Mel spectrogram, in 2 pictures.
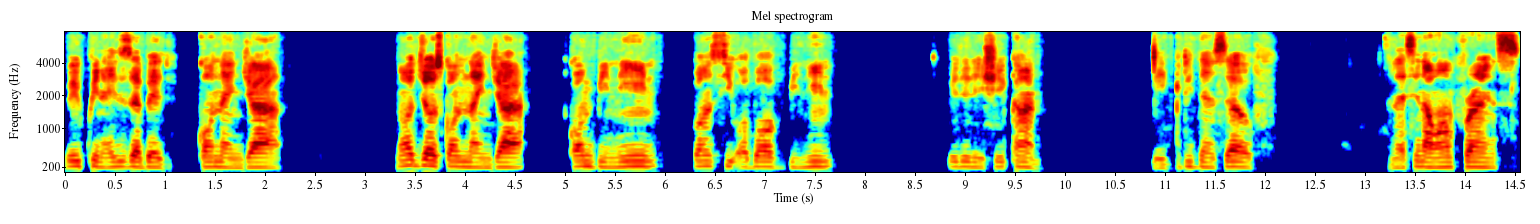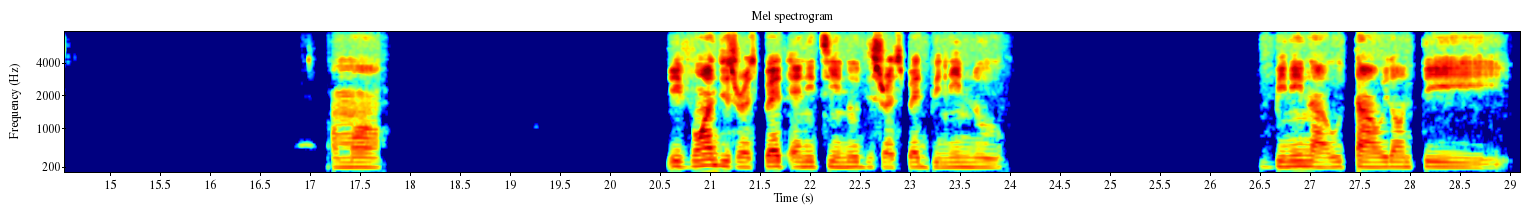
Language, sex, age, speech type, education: Nigerian Pidgin, male, 46-60, spontaneous, tertiary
